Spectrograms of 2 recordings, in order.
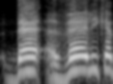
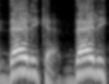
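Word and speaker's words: ذلك: Okay, so instead of dhalika, they say dalika. They pronounce it like a D sound instead of the.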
